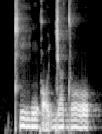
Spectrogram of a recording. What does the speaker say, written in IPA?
cʰ i ŋ ɡ ɔ̰ ɟ ɐ d o

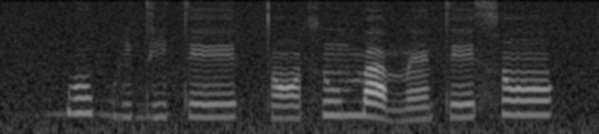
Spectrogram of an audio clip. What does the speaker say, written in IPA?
ɡ͡b o˦ b i˧ d i˧ t e˧ | t ɔ̃˧ s ũ˦ m a˦˨ m ɛ̃˧ t e˧ s ɔ̃˦

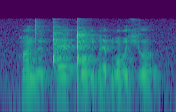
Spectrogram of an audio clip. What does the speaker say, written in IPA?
qʷ ə̃ d ə̃ ǃ ɛ ǃ ɔ̃ b ɛ b ɔ̃ ç ʊ

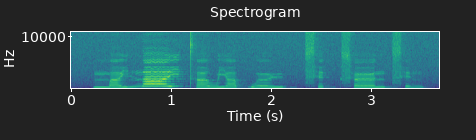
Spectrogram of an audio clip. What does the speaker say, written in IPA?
m ɐ˨˥ j n̪ aː˥ j t̪ʰ ɐ˨ w j ɐ˨˥ p̚ w ɵ˧ ɥ | t͡sʰ ɪ˨˥ k̚ t͡sʰ œː˨˧ n t͡sʰ ɪ˨˩ ŋ

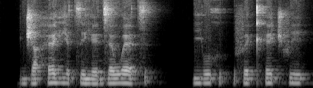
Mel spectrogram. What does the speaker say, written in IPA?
d͡ʒ a h ɛ vʲ ɜ t͡s i j e d͡z ɛ w ɛ t͡s | j u x | f e kʰ e t͡ʃ f i

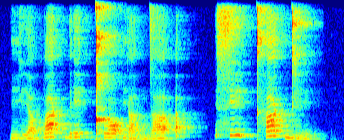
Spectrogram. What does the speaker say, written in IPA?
j i˨˩ a̯ b a˥˩ k̚ r i˥˩ t̚ kʰ l ɔ˥˩ ʔ j a˩˦ n d a˦˥ ʔ | s i˥˩ ʔ kʰ a˥˩ k̚ d i˨˩ t̚

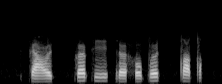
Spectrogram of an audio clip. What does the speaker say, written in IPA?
k æ ʕ y kː œ k i | ɾ œ h o p ɵ tː ɵ tˤ

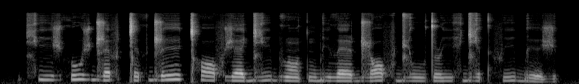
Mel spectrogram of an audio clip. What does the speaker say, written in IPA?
t͡ɕʰ iː ʒ θ u ʒ ɖ͡ʐ ɛ f ǀ ɪ θ ɖ͡ʐ ɪː ǀʰ ɔː f ʒ ɛ d͡ʑ i b ð ɔ̃ t m b i ð ɛ ɖ͡ʐ ɔ f d͡ʑ uː t ɹ iː x d͡ʑ ɪ t f i b ɪ ʒ

